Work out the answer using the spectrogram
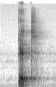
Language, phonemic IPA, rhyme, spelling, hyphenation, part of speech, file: Dutch, /pɪt/, -ɪt, pit, pit, noun, Nl-pit.ogg
- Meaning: 1. a seed inside a fruit 2. wick (of a candle, lamp or other implement) 3. burner (on a stove) 4. spirit, vigour 5. pit (refueling station and garage at a race track)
